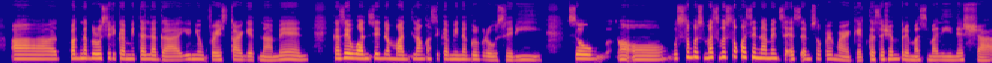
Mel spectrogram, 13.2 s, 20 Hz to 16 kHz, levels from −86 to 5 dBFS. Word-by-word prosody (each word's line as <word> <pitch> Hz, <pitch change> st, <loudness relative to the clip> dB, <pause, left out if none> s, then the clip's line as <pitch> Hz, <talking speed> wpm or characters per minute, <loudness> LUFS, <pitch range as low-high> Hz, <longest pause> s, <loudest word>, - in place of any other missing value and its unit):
ah, 205 Hz, -1 st, +2 dB, 0.2 s
'pag 225 Hz, 0 st, +4 dB
nag-grocery 230 Hz, 0 st, +2 dB
kami 205 Hz, -1 st, 0 dB
talaga, 185 Hz, -6 st, -1 dB
yun 195 Hz, +3 st, -4 dB
yung 195 Hz, -1 st, -5 dB
first 175 Hz, 0 st, -2 dB
target 165 Hz, -2 st, -2 dB
namin. 170 Hz, +3 st, -2 dB, 0.3 s
Kasi 225 Hz, +3 st, +6 dB
once 220 Hz, -1 st, +5 dB
in 225 Hz, -1 st, +1 dB
a 215 Hz, -, 0 dB
month 200 Hz, -1 st, +2 dB
lang 205 Hz, -1 st, +1 dB
kasi 210 Hz, 0 st, -7 dB
kami 195 Hz, -1 st, -2 dB
nag-go-grocery. 165 Hz, -3 st, -5 dB, 0.3 s
So, 210 Hz, -1 st, +3 dB, 0.3 s
oo, 175 Hz, -2 st, +1 dB, 0.4 s
gustong 250 Hz, +4 st, 0 dB, 0.2 s
mas 270 Hz, +3 st, +6 dB
gusto 285 Hz, +3 st, +2 dB
kasi 285 Hz, -2 st, +6 dB
namin 240 Hz, -1 st, +3 dB
sa 230 Hz, -, -3 dB
SM 195 Hz, 0 st, -3 dB
Supermarket, 175 Hz, -9 st, -4 dB
kasi 185 Hz, 0 st, -1 dB
siyempre 195 Hz, -1 st, -2 dB
mas 160 Hz, 0 st, -4 dB
malinis 160 Hz, +1 st, -5 dB
siya. 140 Hz, -1 st, -2 dB
195 Hz, 155 wpm, -23 LUFS, 170-215 Hz, 0.4 s, Kasi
